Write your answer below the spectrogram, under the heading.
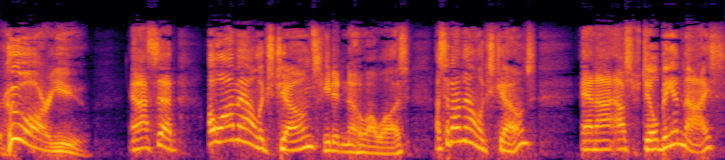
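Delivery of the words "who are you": commanding, barking drill sergeant voice. Retelling what a man asked the speaker, like a drill instructor. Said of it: "Like a drill instructor".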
